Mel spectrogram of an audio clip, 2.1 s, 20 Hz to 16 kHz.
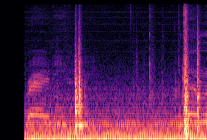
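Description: Ferrari F430's V8 engine idling as a steady low drone, heard from inside the cabin. Two sharp knocks come about a second apart.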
